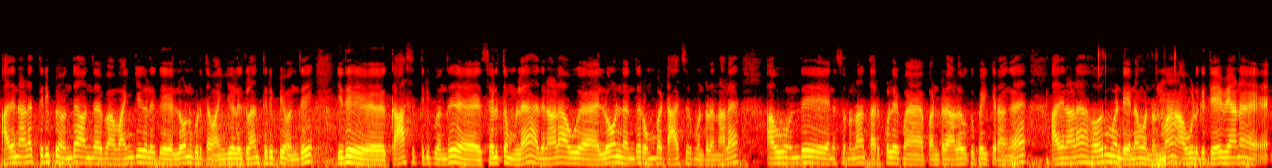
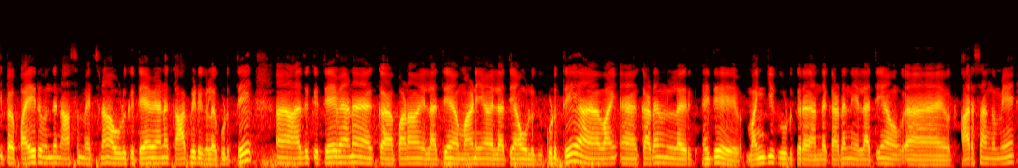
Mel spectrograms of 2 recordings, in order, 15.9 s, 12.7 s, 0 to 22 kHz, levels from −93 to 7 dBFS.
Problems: none marked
